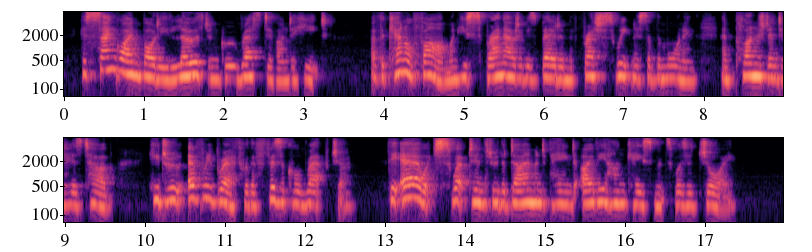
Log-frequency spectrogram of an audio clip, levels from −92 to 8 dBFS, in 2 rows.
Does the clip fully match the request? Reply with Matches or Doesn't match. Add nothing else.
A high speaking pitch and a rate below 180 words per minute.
Doesn't match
